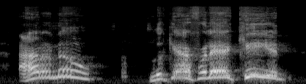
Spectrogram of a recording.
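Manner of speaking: very high, deliberate, drawn-out voice. Retelling what a friend said about a player, Spencer impression. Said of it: "That's my best Spencer impression".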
